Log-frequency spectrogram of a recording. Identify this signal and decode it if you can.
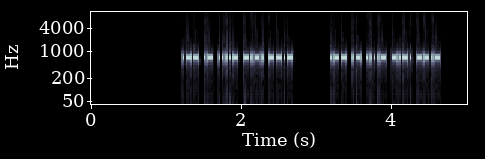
Morse code, heard as a keyed tone, about 51 wpm, 700 Hz. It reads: WA4CQ WA4CQ
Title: USA Call Signs - 5 Characters - Repeated 2x - 50wpm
